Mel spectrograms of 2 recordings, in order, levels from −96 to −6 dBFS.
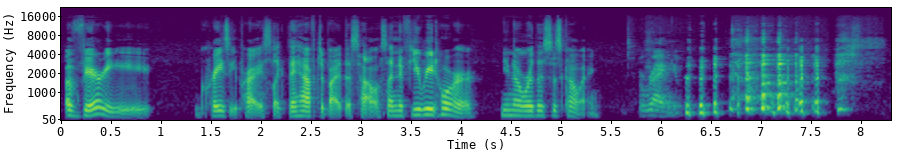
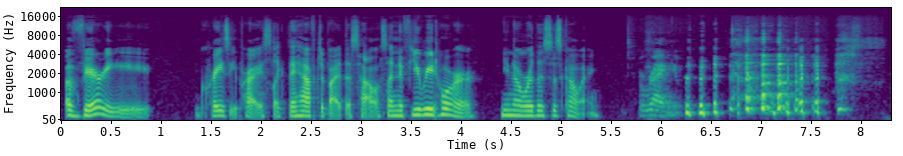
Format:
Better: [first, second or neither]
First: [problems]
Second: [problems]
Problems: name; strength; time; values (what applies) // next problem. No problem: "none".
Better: second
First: thin; somewhat; fading below 450 Hz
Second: none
